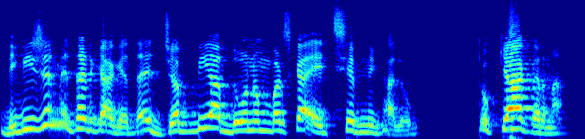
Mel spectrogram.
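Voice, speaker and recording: High-voiced man teaching maths. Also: big pitch swings, a little fast. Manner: explains step by step, often checks if students follow. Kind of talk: exam-prep maths lecture.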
